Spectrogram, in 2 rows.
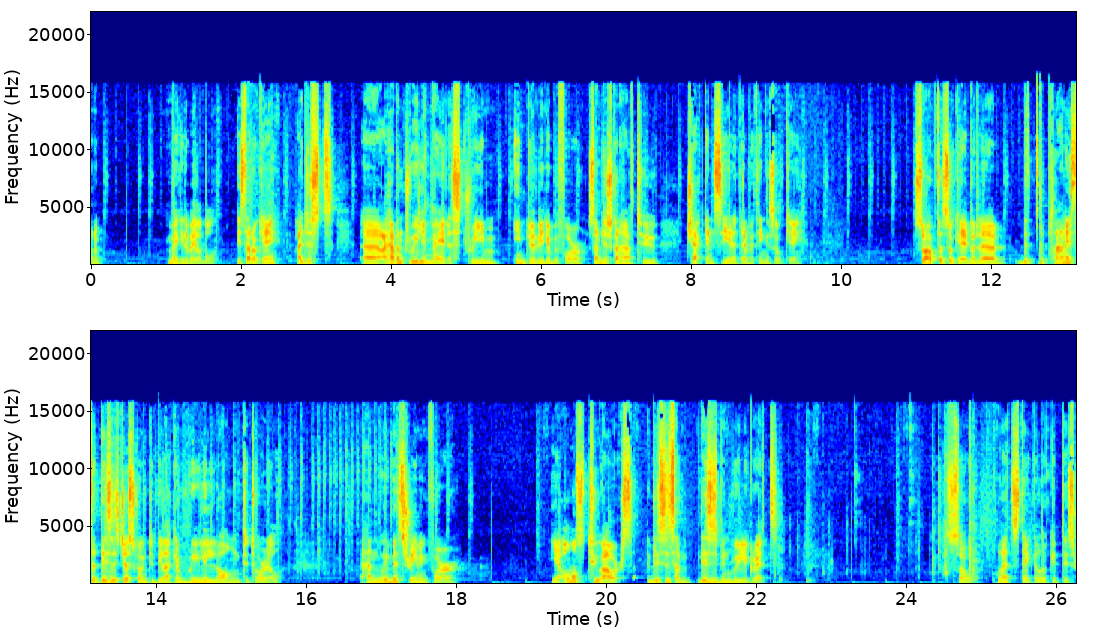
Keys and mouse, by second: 3.8 middle click, 4.4 ctrl+s, 4.8 shift+middle click, 22.2 middle click, 23.3 click, 24.4 ctrl+s, 25.0 F12.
